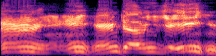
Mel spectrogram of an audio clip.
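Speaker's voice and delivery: small, high, rasping creaky voice with drawn-out I'm. Showing viewers how the other streamer sounds: imitating another streamer's voice. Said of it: "that's how he sounds".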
